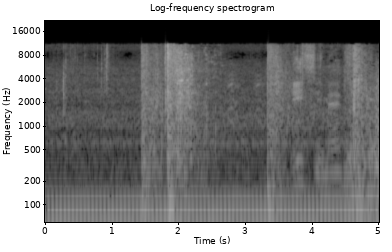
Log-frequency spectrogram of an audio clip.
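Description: Two gunshots in Red Dead Redemption, each hitting a bottle in a shooting contest, sharp and close over a constant low hum, followed by a voice talking.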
